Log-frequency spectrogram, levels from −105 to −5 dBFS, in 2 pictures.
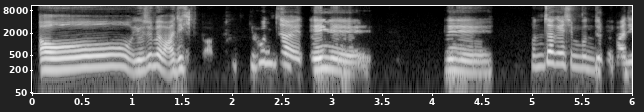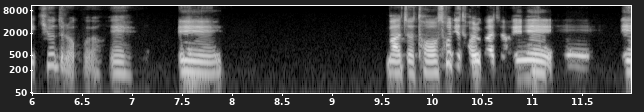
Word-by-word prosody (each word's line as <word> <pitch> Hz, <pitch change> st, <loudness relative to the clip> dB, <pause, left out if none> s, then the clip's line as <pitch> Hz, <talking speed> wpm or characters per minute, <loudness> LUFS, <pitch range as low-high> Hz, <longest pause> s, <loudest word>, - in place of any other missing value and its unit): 어. 230 Hz, +5 st, +4 dB
요즘에 245 Hz, +8 st, 0 dB
많이 215 Hz, -2 st, +1 dB
키우시더라고. 220 Hz, -, -5 dB
특히 255 Hz, -1 st, -16 dB
혼자 295 Hz, -7 st, 0 dB
예. 210 Hz, +1 st, +8 dB, 1.2 s
네. 180 Hz, -3 st, -1 dB, 0.4 s
혼자 255 Hz, +6 st, +1 dB
계신 285 Hz, -5 st, -1 dB
분들이 215 Hz, -3 st, -6 dB
많이 155 Hz, +1 st, -1 dB
키우더라고요. 270 Hz, -8 st, -11 dB
예. 165 Hz, -2 st, -7 dB, 0.5 s
예. 170 Hz, -2 st, +1 dB, 1.7 s
맞아. 175 Hz, 0 st, +2 dB
더 170 Hz, +1 st, -1 dB
손이 315 Hz, -, -1 dB, 0.2 s
덜 170 Hz, 0 st, +4 dB
가죠. 175 Hz, -, 0 dB, 0.3 s
예. 185 Hz, -3 st, +5 dB, 0.8 s
예. -, -, +4 dB
205 Hz, 225 characters per minute, -24 LUFS, 175-250 Hz, 1.7 s, 예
